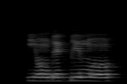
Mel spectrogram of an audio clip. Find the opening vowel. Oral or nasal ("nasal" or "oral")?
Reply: nasal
